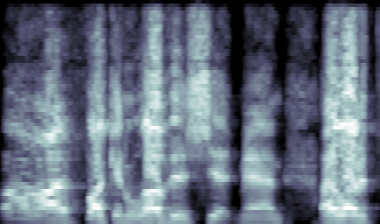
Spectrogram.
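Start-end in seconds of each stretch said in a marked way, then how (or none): 2.4-2.8 loud, higher burst of joy; exultant shout. Real, not acted. Host celebrating the rival's fall, loud and joyful. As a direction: let it burst out.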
